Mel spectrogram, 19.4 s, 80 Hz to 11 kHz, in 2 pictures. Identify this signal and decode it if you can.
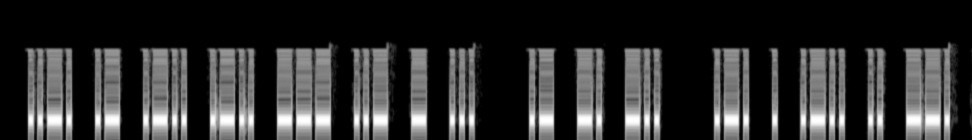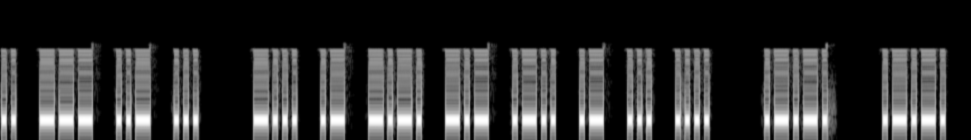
Morse code, heard as a keyed tone, about 25 wpm, spaced as for 20 wpm, 550 Hz. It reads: FALLOUTS AND RELIGIOUS BACKLASH <AR> <AR>
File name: podcast / News headlines-1x-25x20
